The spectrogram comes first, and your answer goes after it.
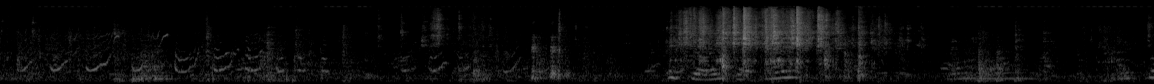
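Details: Six-week-old pet guinea pig Evie popcorning over a new litterbox inside her cage: repeated brief upward squeaks mixed with loud rustling and scratching of litter and bedding.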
